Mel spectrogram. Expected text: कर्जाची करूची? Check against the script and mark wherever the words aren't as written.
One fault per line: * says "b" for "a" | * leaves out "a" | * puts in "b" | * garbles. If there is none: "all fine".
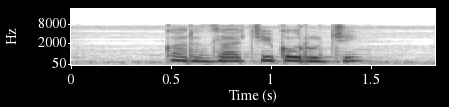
all fine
